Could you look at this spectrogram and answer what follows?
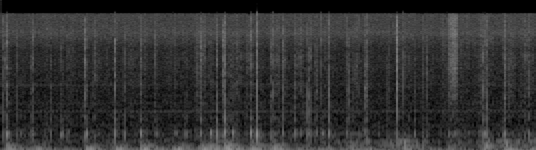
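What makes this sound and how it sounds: A small old book with a printed orange paper-and-card cover lies solid in front of the microphone and is scratched and tapped with the fingertips and nails of both hands. The result is a dense, irregular patter of dry scratches and soft, muffled taps, about four per second, mostly low and thumpy, with each tap dying away almost instantly.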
